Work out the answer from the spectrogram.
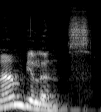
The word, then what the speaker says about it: ambulance: the ambulance the ambulance and because the am is stressed we get a long M the ambulance came quickly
